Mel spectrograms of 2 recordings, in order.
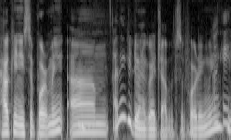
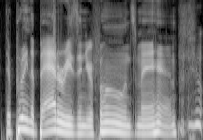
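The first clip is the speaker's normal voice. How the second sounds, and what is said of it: Conspiracy theorist impression. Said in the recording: “my impression of a conspiracy theorist”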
